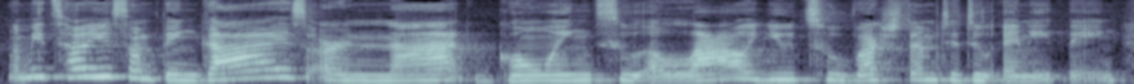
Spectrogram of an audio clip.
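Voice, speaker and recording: A woman's voice: medium pitch, normal speed, creaky, fairly bright tone. A woman in her thirties talking casually to camera, giving chatty, big-sister relationship advice. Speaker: vlogger.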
